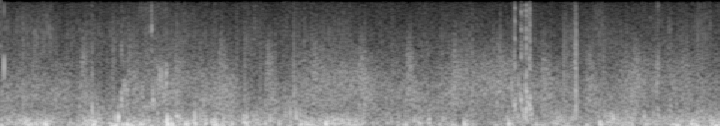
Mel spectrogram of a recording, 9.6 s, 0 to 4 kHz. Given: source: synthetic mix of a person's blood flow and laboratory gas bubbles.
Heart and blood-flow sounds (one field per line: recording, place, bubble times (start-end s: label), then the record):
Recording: Doppler ultrasound of blood flow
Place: subclavian vein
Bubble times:
0.01-0.08 s: bubbles
1.20-1.35 s: bubbles
1.57-1.72 s: bubbles
1.82-2.44 s: bubbles
3.77-4.00 s: bubbles
6.76-7.13 s: bubbles
8.55-8.62 s: bubbles
8.73-8.81 s: bubbles
From the record:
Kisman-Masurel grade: 122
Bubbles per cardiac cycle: 1 to 2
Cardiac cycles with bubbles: 10 to 50%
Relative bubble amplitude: moderate (0.250 to 0.450)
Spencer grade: 2 (many but less than half of the cardiac periods contain bubble signals, singularly or in groups)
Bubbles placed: anywhere in the cardiac cycle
